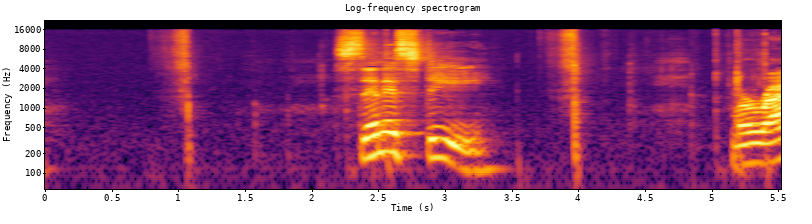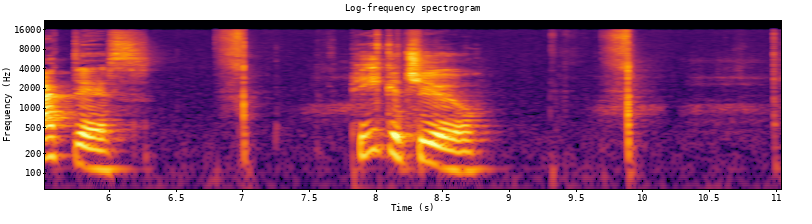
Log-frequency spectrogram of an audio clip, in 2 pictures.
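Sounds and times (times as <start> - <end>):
card flick: 3.8 - 4.2, 6.8 - 7.2, 9.7 - 10.0.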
